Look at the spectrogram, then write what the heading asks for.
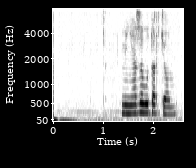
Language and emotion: Russian, neutral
